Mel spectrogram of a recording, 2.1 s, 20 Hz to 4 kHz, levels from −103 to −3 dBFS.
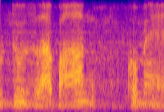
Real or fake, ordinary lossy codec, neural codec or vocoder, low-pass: fake; Opus, 32 kbps; vocoder, 22.05 kHz, 80 mel bands, HiFi-GAN; 3.6 kHz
